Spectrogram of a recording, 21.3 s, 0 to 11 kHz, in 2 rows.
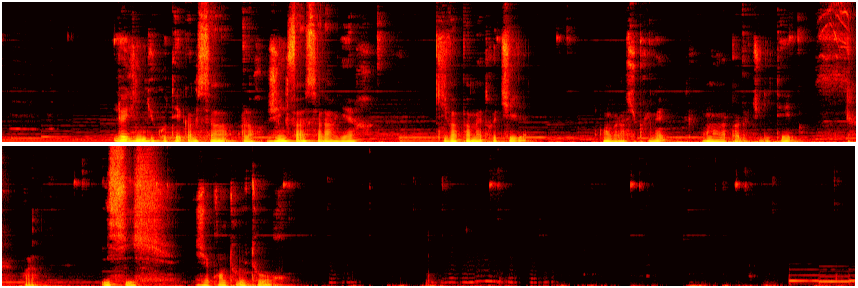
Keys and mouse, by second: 1.3 alt+shift+middle click, 1.3 alt+shift+right click, 2.9 Tab, 4.6 Tab, 7.9 middle click, 9.1 Delete, 12.5 alt+middle click, 14.1-16.1 alt+shift+drag, 14.1 alt+shift+middle click, 14.1 alt+shift+right click, 16.7 alt+shift+middle click, 18.4 alt+shift+middle click, 19.3 ctrl+z, 19.7 alt+shift+click, 20.2-21.3 drag.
